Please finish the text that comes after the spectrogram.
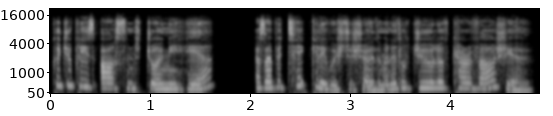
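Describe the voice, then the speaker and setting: Arch, high-voiced young lady played by an actress. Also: lively intonation, fast, fairly bright tone, no room sound, clean studio sound. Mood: arch, composed. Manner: formal, arch, decided. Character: Paula, wealthy self-possessed young lady, coolly opinionated. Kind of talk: period radio drama acting.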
